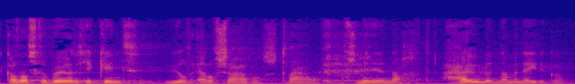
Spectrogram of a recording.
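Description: A man preaching a sermon with great passion, dropping to a hush and then rising to a shout. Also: mid-range voice, fairly quick. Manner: impassioned preaching, swinging between hushed and shouted. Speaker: pastor. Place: church. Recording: church hall reverb.

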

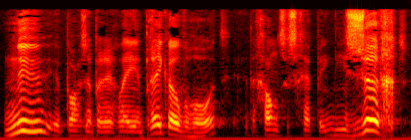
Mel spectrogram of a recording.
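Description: Husky preacher with lively pitch. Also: male voice, moderate pace. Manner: emphatic, repeating phrases with swelling and dropping volume. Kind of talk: sermon.

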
